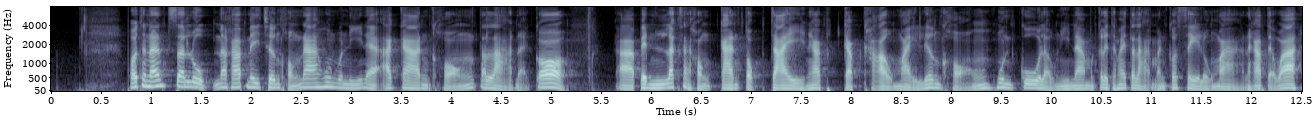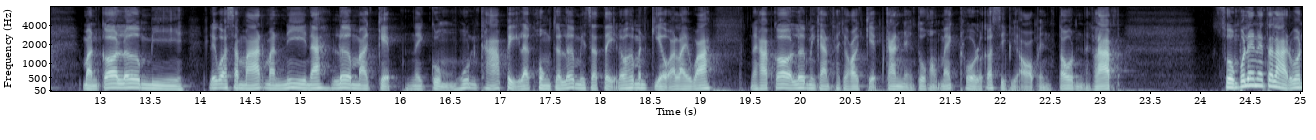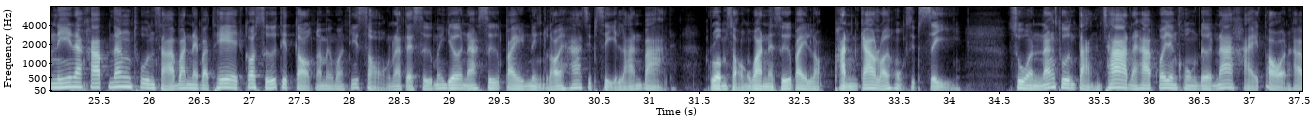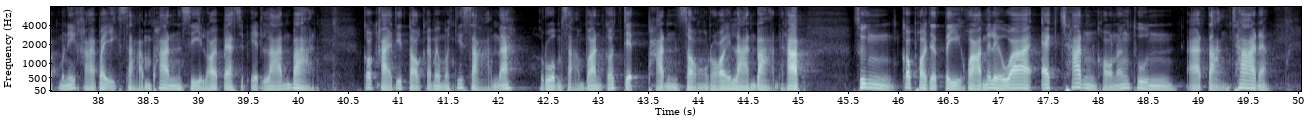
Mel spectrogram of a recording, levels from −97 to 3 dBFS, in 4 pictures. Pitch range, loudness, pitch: 95-125 Hz, -23 LUFS, 105 Hz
